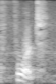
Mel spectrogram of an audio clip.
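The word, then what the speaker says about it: forte: And I really wished I would have focused on my stand-up, because I think that was my strongest, that was my fort, as it's properly pronounced.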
